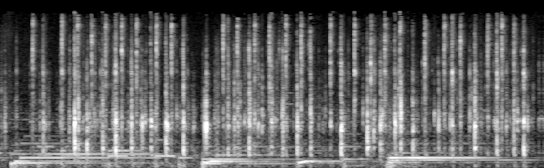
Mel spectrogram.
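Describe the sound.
Typing on a computer keyboard, a rapid, uneven stream of many crisp clicks and clacks in bursts with brief pauses, moderately loud and without talk.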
